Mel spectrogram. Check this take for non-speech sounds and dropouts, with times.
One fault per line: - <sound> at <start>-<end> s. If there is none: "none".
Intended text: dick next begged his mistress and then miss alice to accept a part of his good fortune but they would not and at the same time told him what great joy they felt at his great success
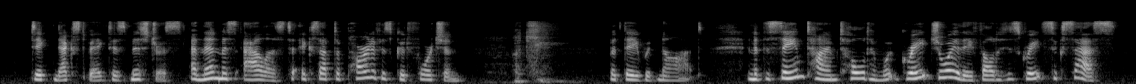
- sneeze at 4.8-5.8 s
